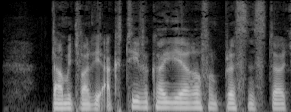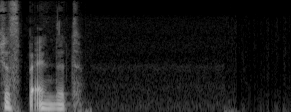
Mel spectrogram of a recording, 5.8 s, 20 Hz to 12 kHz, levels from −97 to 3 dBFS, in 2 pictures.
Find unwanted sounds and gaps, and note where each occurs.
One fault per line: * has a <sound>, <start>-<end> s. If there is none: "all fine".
all fine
